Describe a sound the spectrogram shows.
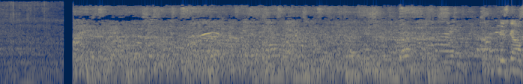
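A crowd of people chatter in a busy, noisy room.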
